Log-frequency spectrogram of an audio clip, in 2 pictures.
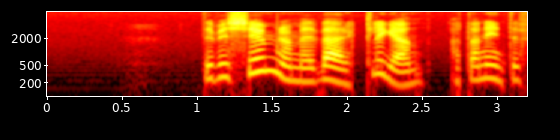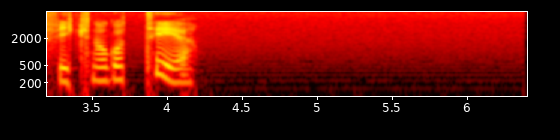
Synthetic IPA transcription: d̪̥ɛbɛɕʏmɾaɾmɛjvæɾklɪɡənat̪hanɪnt̪əfɪkːnoːɡɔt̪ʰːeː

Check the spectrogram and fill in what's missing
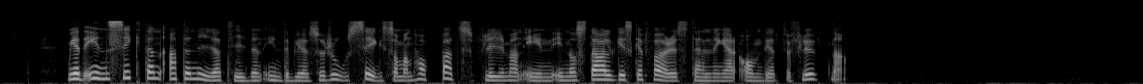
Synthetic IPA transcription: meːd̪ɪnːsɪkt̪ənat̪̚d̪ɛnːyːat̪ʰiːd̪ənʔɪnt̪əblɛvsɔɾuːsɪɡsɔmːanɦɔpːat̪sflyːmanʔɪnːɪ̰nɔst̪alɡɪskafœːɾəst̪ɛlnɪŋaɾɔ̰md̪eːt̪fœɾflʉ̟ːt̪na̰

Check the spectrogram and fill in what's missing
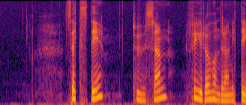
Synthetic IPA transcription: sɛkst̪ɪt̪ʰʉ̟ːsən | fyːɾaɦɵnd̪ɾaɔnɪt̪ːɪ

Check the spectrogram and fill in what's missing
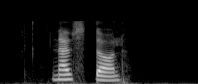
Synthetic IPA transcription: nɑʉsd̪ɑːl

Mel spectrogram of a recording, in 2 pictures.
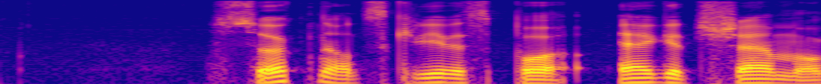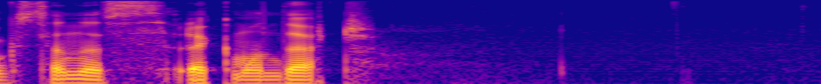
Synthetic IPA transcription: søːknɑːd̪skɾiːʋəspʰoːeːɡət̪ʃeːmoːɡsɛnəsɾʔɛ̰kʊmɑnd̪eːʈ

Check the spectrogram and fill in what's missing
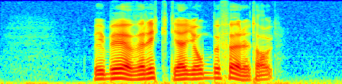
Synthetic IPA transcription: vɪbɛhøːvəɾɪkt̪ɪɡajɔbːɪfœːɾət̪ʰɑːɡ

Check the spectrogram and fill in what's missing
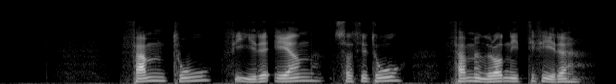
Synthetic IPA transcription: fɛmt̪ʰuːfiːɾəʔeːnsœt̪ɪt̪ʰuː | fɛmhʉnd̪ɾəoːnɪt̪ɪfiːɾə

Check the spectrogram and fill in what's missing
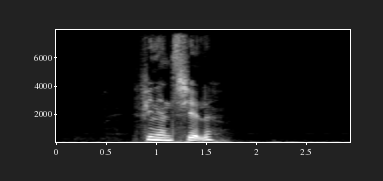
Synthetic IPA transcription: finænsel̰ə

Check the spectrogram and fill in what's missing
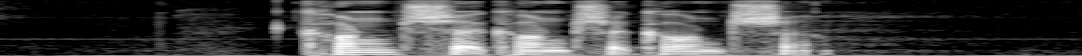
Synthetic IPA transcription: kʰɑnʂəkʰɑnʂəkʰɑnʂə̰

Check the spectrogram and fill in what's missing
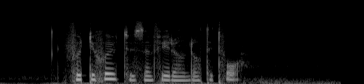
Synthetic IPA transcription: fœʈːɪɧʉ̟ːt̪ʰʉ̟ːsənfyːɾahɵnd̪ɾaɔt̪ːɪt̪ʰv̥o̰ː

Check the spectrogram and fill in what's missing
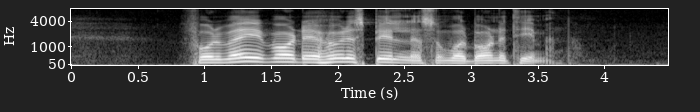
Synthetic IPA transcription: fɔɾʋæɪʋɑːɖeːhøːɾəspɪln̩əsɔmʋɑːɾbɑːɳət̪ʰiːmə̰n

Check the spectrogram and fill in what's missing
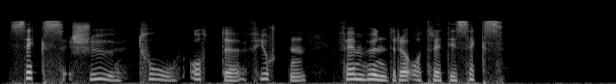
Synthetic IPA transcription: sɛksʃʉːt̪ʰuːʔɔt̪əfjʊʈn̩fɛmhʉnd̪ɾəʔoːt̪ʰɾɛt̪ɪsɛks

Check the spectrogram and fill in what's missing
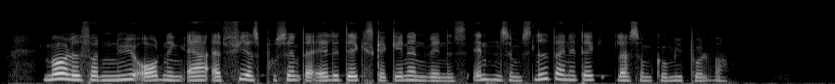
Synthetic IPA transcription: mɔ̰̽ːlð̞̩ˠfɒ̽d̥enːyːʔɒːd̥ne̝ŋʔæɐʔæd̥fiɐ̰spʰʁo̝sen̰d̥æʔæləd̥eɡ̥sɡ̥æɡ̥enænʋen̰əsend̥n̩sɒ̽mslið̞ˠb̥ænəd̥eɡ̥elɐsɒ̽mɡ̥ɔ̽mipʰɔ̽lʋɐ

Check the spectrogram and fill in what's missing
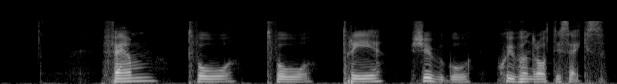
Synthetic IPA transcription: fɛm | t̪ʰv̥oː | t̪ʰv̥oː | t̪ʰɾeː | ɕʉ̟ːɡʊ | ɧʉ̟ːhɵnd̪ɾaɔt̪ːɪsɛ̰ks

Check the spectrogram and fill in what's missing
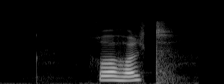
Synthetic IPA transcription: ʁoːhɔlt̪

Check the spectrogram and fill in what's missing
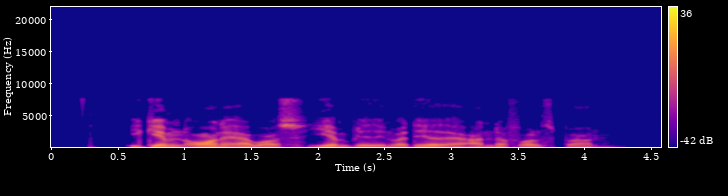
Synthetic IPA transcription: iɡ̥em̰n̩ɒ̰ːɐnəʔæɐʋɒːsjem̰b̥le̝ːð̞̩ˠe̝nʋæd̥e̝̰ːɐð̞̩ˠæʔɑ̈nd̥ʁɐfɒ̽l̰ɡ̥sb̥ɶɐ̰n

